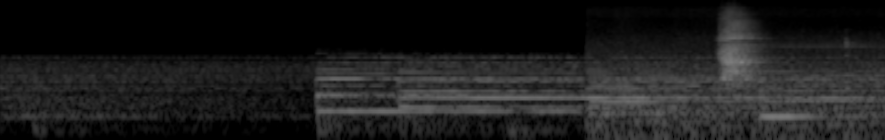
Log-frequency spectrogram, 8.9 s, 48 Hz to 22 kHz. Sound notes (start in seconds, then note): 7.1 Helen exhales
